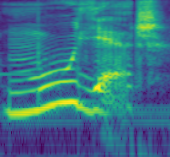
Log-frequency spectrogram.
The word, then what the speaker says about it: mulher: And the word is mulher. Mulher. Let me spell it for you. I'm Português. M-U-L-H-E-R. Mulher.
